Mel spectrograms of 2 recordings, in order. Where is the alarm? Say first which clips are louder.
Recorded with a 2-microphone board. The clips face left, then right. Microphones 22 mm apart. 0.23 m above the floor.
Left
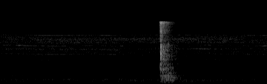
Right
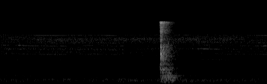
Left 1 dB; 20° left (ahead or behind), 0.9 m.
